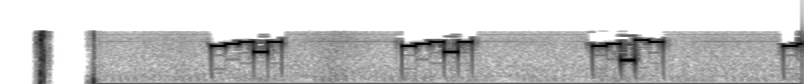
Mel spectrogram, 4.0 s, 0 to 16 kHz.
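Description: Five-tone selective call (ZVEI), heard as quick runs of five tones, tones of about 70 ms. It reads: 89050 89050 89110
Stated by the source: ZVEI five-tone selective call received by SDR, from the Feuerwehr Orlamünde audio server.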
